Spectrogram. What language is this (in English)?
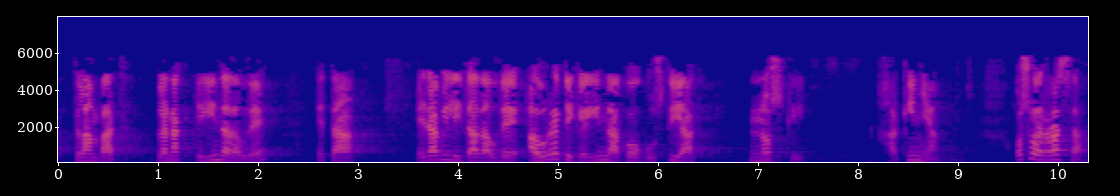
Basque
